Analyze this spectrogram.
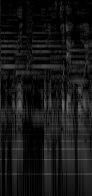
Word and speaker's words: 鉾田: 紹介するのはホコデン公園ホコ天と読みます作品の中で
